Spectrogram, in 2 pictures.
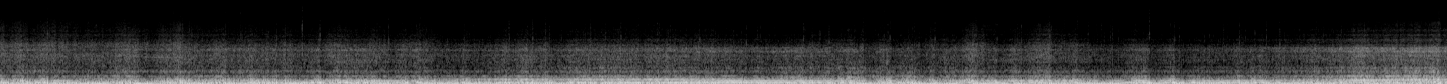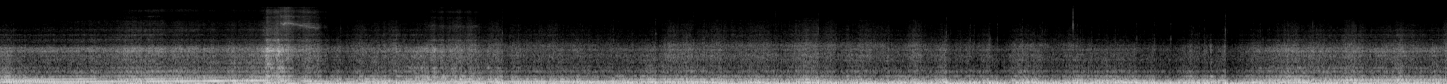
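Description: Car engine pulling along a steep wet road, heard through heavy wind and road noise on a bonnet-mounted camera. A little past the middle the engine note rises for a few seconds as it accelerates, ending in one brief sharp sound.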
